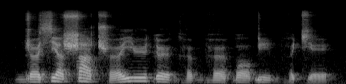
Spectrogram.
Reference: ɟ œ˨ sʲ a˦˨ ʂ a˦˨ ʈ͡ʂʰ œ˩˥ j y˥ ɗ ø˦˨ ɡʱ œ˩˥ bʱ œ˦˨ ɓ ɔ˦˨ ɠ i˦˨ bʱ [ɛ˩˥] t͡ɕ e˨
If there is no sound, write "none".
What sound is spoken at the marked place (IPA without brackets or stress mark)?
ə˩˥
